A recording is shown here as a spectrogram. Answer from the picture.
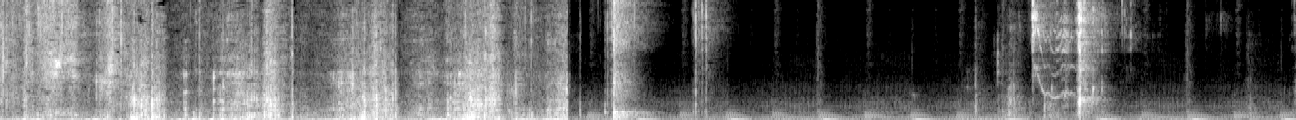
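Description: Close-miked crunching and chewing of a sugar-coated jelly candy, dense and crackly for nearly three seconds. Then it cuts abruptly to background music with a soft steady beat, with a few sharp bites over it.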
